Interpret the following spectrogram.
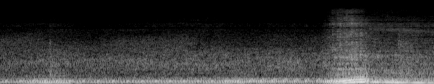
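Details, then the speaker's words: Volvo S70 turbo running with its catalytic converter stolen, before straight pipe fitted: blunt raw exhaust rumble at idle swelling loudly on a short throttle blip, turbo audible; loud open exhaust from the missing cat. "And we're gonna straight pipe it, so we'll let you guys hear it in a second. This is what it sounds like before with a stolen cat."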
